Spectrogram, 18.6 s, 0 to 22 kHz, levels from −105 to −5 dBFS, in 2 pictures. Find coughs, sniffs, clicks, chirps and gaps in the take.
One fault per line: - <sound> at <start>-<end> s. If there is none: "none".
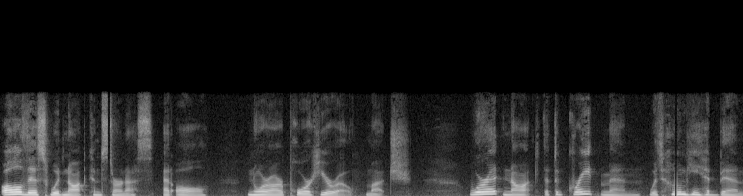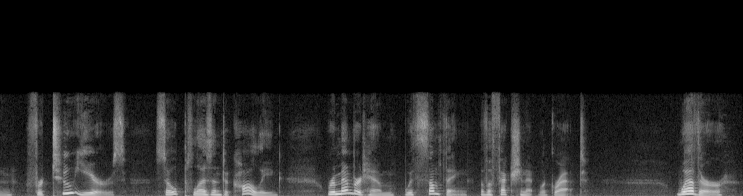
- dropout at 1.3-1.4 s
- dropout at 8.4-8.5 s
